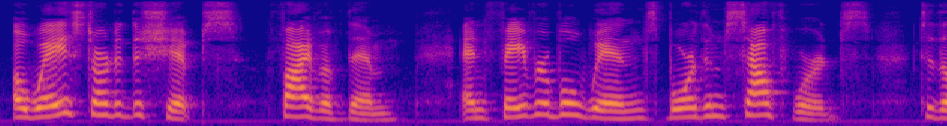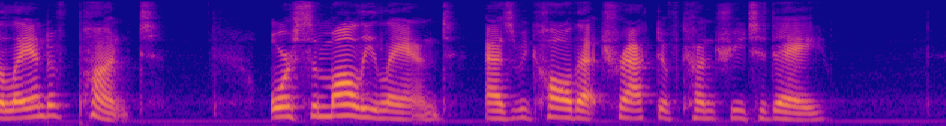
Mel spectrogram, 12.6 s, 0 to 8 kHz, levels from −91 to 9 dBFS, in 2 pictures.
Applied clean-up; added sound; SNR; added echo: none; none; none; none.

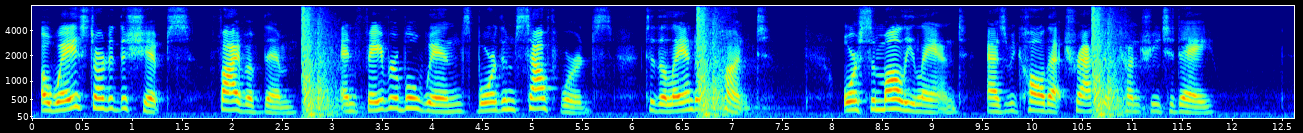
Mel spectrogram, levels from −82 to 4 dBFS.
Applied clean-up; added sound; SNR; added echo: none; Gunshot, gunfire; 14 dB; none.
